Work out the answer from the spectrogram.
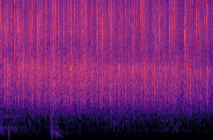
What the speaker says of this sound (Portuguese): Vamos dar uma salva de palmas a Jesus Eucarístico.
